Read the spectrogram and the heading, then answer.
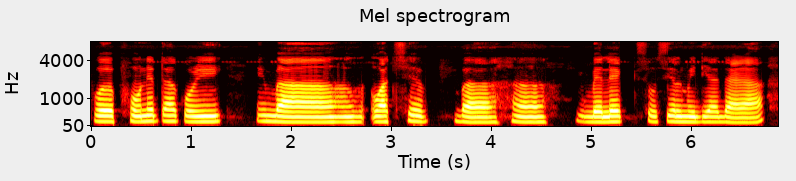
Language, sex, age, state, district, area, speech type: Assamese, female, 45-60, Assam, Dibrugarh, rural, spontaneous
